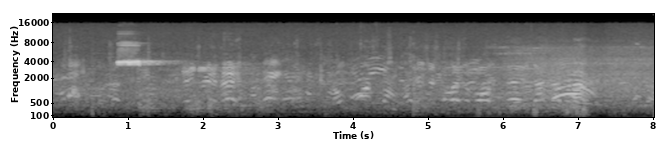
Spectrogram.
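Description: Voices shouting across a soccer field, from players and spectators, with a short, steady, high referee's whistle blast about a second in.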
